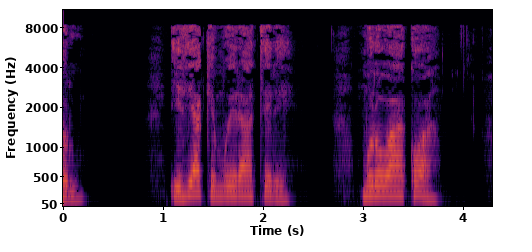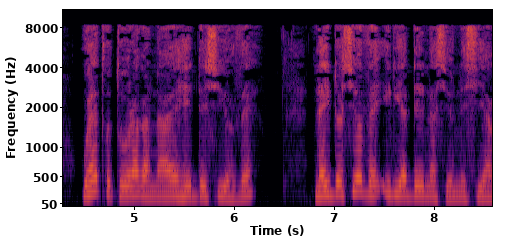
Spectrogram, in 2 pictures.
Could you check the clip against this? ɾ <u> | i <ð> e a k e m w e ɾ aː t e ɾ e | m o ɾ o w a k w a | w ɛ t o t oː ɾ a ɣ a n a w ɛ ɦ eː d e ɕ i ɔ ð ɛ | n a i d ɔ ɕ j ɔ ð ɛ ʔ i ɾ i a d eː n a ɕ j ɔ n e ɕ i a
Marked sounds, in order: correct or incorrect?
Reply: correct, correct

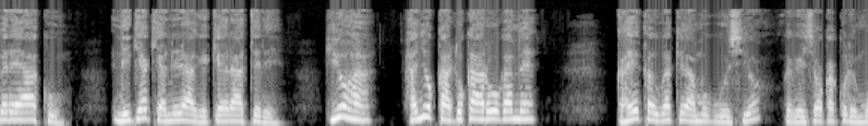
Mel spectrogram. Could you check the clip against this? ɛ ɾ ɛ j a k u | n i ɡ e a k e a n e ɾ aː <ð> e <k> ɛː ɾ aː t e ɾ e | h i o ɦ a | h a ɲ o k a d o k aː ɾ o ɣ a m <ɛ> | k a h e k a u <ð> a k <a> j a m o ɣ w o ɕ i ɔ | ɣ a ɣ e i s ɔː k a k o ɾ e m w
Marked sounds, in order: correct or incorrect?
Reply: incorrect: ɣ, correct, correct, incorrect: ɣ, incorrect: e

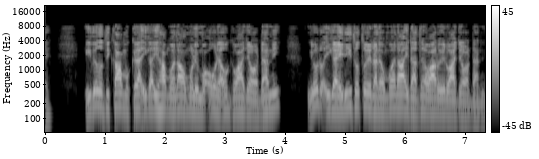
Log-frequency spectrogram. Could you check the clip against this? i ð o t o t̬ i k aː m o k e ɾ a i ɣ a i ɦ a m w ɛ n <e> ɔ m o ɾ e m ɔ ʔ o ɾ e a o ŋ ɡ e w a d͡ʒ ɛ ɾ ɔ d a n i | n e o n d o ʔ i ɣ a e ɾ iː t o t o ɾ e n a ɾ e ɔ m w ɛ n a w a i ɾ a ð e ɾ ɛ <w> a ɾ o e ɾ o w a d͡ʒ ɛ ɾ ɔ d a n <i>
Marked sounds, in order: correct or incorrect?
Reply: incorrect: a, correct, correct

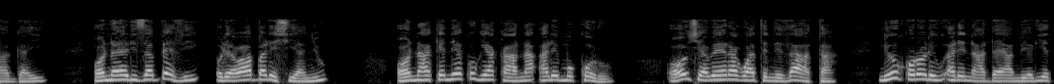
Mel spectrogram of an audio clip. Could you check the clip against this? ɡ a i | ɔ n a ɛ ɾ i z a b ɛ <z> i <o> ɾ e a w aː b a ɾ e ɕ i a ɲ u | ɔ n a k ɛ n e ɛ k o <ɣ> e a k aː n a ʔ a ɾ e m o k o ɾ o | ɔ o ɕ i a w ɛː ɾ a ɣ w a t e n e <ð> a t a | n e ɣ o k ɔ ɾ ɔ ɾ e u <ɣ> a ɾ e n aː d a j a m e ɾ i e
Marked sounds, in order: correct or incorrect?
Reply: incorrect: ð, correct, correct, correct, incorrect: none

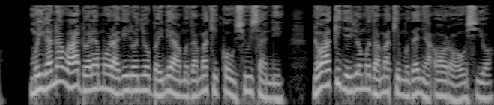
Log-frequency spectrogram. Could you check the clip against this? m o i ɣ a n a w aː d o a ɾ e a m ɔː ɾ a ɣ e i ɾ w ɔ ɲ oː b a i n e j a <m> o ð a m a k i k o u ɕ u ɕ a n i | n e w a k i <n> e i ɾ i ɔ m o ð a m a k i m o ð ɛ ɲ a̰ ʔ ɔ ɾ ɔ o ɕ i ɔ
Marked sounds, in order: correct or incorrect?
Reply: correct, incorrect: ɲ

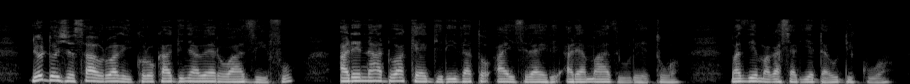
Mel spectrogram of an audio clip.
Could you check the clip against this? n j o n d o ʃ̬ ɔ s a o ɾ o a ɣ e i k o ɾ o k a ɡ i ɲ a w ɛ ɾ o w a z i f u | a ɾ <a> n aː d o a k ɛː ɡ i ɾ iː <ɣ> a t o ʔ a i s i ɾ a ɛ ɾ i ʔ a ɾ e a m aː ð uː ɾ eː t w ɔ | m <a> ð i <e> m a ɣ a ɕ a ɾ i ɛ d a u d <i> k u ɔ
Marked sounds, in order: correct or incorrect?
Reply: incorrect: e, incorrect: ð, correct, correct, correct

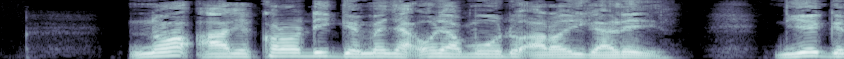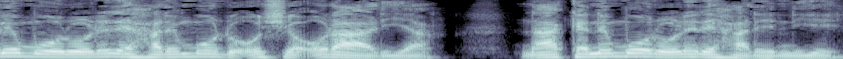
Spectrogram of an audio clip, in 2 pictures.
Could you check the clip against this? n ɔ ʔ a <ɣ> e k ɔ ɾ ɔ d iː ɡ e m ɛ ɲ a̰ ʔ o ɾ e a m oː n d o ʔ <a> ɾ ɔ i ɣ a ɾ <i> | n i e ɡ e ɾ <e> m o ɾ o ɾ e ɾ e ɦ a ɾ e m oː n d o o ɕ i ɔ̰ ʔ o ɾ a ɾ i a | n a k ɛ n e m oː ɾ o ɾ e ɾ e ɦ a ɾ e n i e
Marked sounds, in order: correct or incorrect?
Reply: correct, correct, incorrect: e, correct

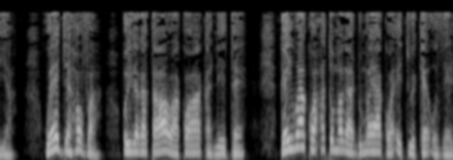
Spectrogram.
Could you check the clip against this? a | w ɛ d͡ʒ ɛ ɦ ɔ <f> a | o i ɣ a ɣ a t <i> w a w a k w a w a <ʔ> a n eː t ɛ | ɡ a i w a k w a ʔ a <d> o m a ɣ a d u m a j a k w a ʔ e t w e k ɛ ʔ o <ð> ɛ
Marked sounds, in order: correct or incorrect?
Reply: incorrect: v, incorrect: a, incorrect: k, incorrect: t, correct

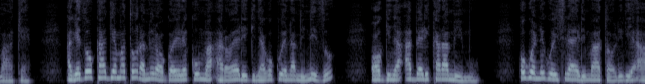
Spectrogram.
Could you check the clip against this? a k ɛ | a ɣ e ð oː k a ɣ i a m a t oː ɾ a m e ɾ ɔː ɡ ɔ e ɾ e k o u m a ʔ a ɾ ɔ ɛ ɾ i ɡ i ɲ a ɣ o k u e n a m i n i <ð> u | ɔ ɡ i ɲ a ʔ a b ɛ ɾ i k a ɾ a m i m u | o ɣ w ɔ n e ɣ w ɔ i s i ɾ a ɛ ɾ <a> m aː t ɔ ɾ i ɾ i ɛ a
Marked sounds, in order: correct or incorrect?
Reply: correct, incorrect: i

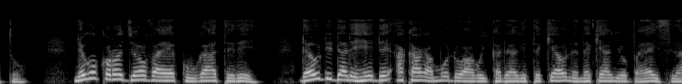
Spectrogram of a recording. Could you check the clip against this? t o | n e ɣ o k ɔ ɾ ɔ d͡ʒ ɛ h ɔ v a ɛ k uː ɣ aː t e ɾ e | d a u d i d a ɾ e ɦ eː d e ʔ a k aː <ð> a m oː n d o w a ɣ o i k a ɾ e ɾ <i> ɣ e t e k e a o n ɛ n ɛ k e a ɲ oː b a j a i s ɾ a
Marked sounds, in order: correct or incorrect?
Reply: incorrect: ɣ, incorrect: a

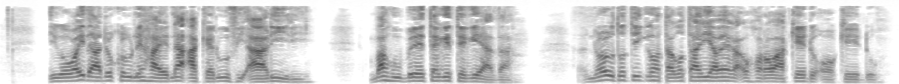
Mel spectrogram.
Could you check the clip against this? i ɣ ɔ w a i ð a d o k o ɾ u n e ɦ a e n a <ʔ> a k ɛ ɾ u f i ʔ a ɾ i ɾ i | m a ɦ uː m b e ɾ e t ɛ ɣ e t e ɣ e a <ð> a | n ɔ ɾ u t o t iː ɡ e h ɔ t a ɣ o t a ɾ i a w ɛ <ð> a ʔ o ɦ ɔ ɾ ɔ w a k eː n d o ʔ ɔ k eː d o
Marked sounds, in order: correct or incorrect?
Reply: correct, correct, incorrect: ɣ

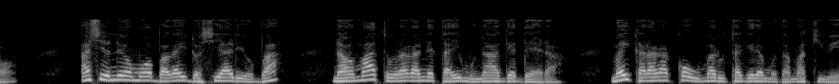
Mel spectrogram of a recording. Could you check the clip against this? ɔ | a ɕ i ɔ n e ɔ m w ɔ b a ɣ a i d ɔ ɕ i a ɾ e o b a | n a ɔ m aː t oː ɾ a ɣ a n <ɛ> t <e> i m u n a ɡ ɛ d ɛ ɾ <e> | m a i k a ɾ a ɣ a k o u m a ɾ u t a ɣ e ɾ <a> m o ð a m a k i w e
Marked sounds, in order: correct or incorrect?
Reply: correct, incorrect: a, incorrect: a, incorrect: ɛ

